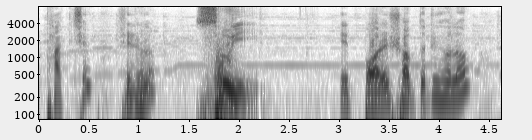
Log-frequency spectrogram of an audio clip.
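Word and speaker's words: suis: এর পরের বর্ণ শব্দটি হলো সুই, এখানেও চারটি বর্ণ রয়েছে এবং শেষের বর্ণটি এস, এটি অনুচ্চারিত হচ্ছে বা থাকছে, সেটি হলো সুই।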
